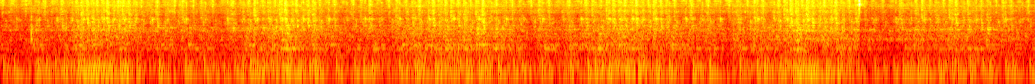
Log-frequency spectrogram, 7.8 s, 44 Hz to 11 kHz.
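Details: 1990 Toyota pickup/Hilux, 22RE engine, freshly rebuilt and warmed up: uneven idle with a lumpy, stumbling, hunting beat that then dies; rough idle, owner suspects a temperature sensor sending a bad reading, unconfirmed.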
